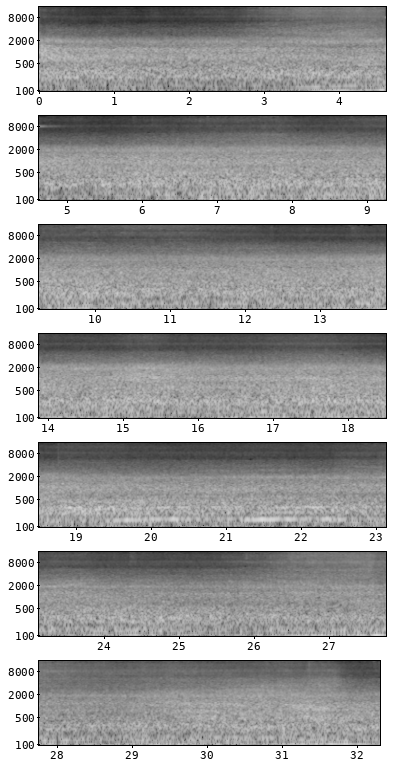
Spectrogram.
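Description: Steady city road traffic: cars driving past close by, their engine hum swelling now and then over a constant rush of traffic noise.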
